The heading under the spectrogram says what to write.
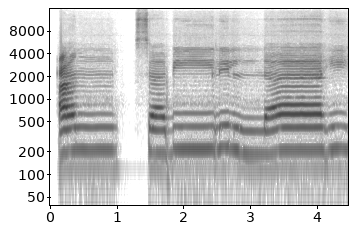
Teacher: نون ساکن ہے، اس کے بعد سین حروف اخفا میں سے ہے تو اس کو ہم نے مخفی کر کے پڑھنا ہے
